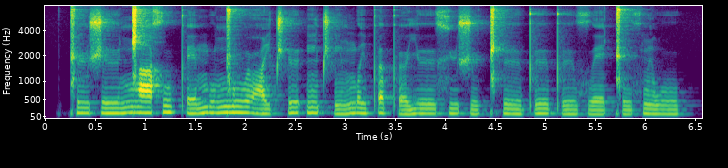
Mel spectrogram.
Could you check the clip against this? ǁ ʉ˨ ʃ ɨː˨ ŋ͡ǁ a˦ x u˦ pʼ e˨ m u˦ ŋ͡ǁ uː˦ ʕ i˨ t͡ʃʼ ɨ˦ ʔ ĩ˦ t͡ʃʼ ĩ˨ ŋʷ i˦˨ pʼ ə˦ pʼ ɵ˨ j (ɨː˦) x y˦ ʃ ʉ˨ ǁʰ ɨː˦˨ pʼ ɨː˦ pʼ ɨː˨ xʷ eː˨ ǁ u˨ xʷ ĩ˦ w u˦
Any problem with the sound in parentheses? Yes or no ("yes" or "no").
no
